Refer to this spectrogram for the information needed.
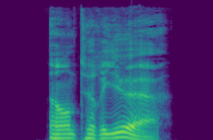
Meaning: interior
- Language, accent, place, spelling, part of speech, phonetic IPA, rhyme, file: German, Germany, Berlin, Interieur, noun, [ɛ̃teˈʁi̯øːɐ̯], -øːɐ̯, De-Interieur.ogg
